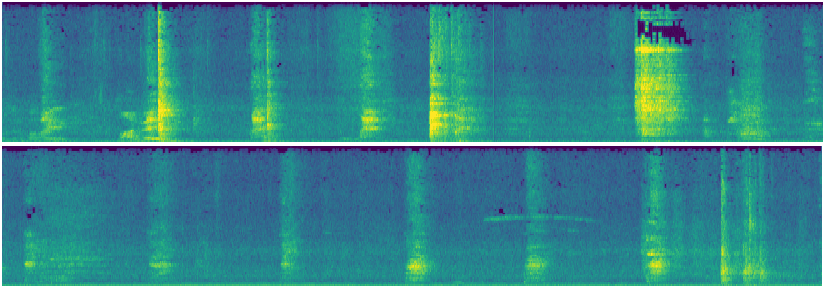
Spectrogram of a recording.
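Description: Weight stacks and machine parts clank and thud with each repetition.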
